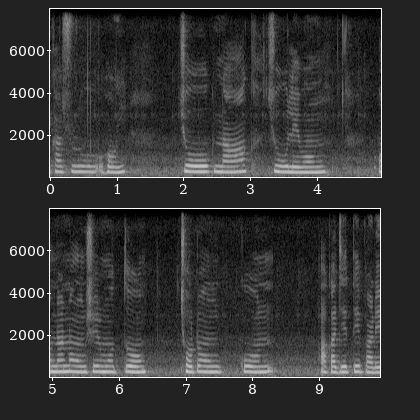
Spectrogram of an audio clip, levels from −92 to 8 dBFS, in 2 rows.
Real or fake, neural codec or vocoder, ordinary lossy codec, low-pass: real; none; none; none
